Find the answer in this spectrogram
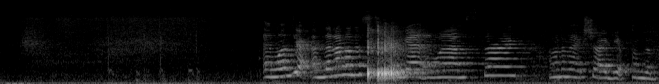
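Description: Dry puffed rice cereal poured from a plastic bowl into a pot, a faint, soft rustling hiss for the first two and a half seconds. Then a child talks, with one sharp knock a little under four seconds in.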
